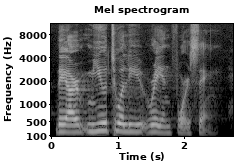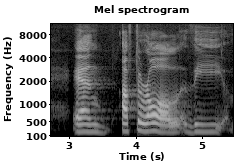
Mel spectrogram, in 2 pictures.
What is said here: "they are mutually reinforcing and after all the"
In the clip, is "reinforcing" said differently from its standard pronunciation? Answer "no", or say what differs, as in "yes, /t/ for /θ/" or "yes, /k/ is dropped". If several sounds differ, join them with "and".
no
